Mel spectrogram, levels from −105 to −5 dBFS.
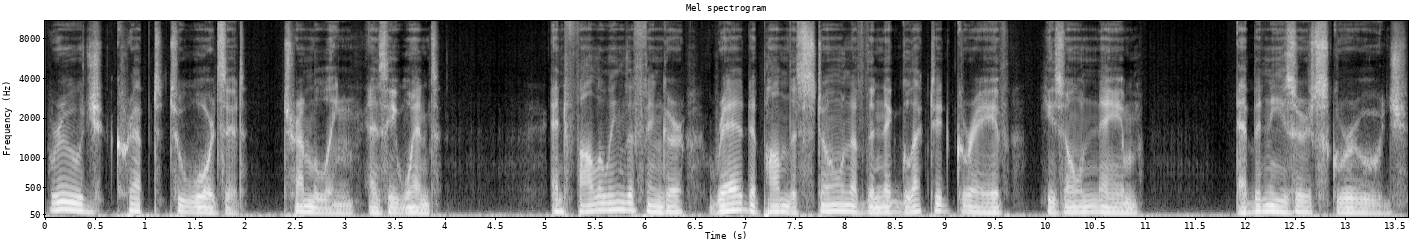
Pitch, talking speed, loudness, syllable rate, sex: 90 Hz, 110 wpm, -18 LUFS, 3.8 syllables/s, male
